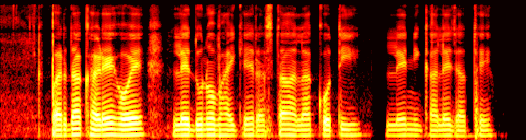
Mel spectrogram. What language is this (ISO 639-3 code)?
hne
